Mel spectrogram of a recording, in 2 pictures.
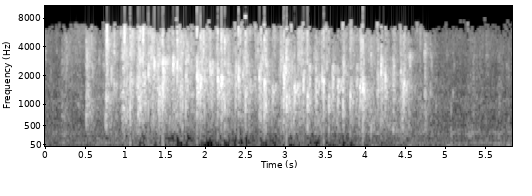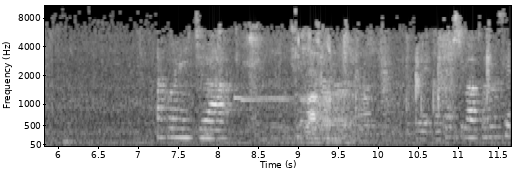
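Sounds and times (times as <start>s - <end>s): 
audience applause welcoming a speaker: 0.5s - 5.0s
speech: 7.7s - 8.3s, 9.0s - 11.6s.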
